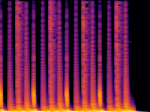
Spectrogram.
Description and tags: Progressive Trance
techno, bassline, trance, progressive, prog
